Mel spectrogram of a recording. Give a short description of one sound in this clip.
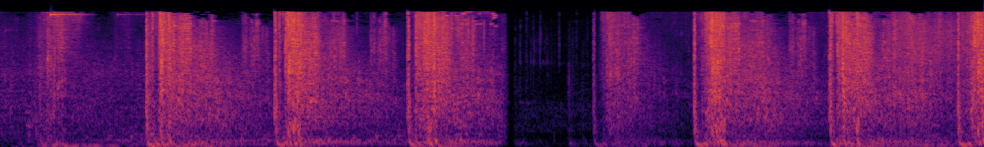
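Heavy gunfire blasts in loud, rapid bursts.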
